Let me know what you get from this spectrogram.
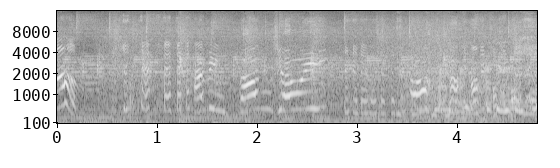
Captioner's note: giggles; laughing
